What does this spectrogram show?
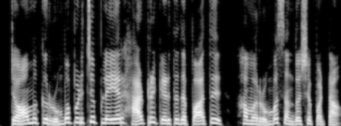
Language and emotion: Tamil, happy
